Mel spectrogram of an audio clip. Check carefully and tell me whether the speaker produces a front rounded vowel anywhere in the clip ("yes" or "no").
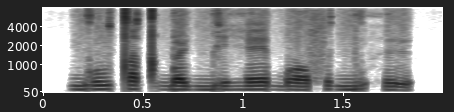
yes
